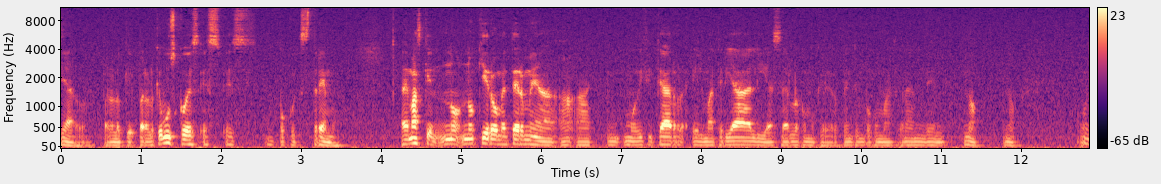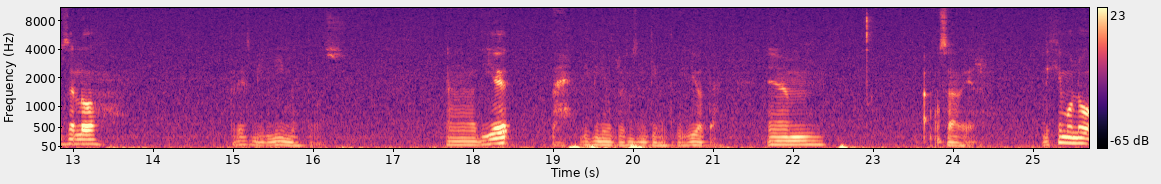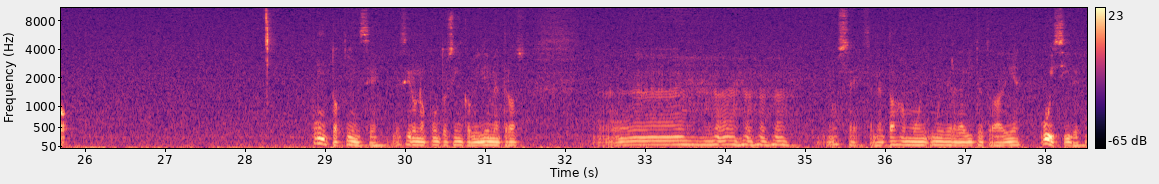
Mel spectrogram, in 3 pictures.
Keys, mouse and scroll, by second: 3.0 Escape, 5.3 click, 7.2 BackSpace, 8.1 Delete, 9.3 KP_Decimal, 10.1 KP_3, 10.7 KP_Enter, 14.0 click, 15.3 Home, 17.2 Delete, 17.8 KP_1, 18.0 KP_0, 18.2 KP_Enter, 20.5 click, 20.8 click, 22.8 End, 23.5 Home, 24.0 Delete, 26.2 KP_Decimal, 27.7 KP_1, 28.0 KP_5, 29.0 KP_Enter, 35.2 F12.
